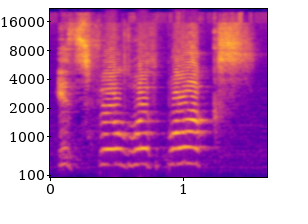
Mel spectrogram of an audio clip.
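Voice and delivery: excited call. Acted. Annie calls down slowly.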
